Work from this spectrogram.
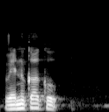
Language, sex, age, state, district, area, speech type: Telugu, male, 18-30, Telangana, Vikarabad, urban, read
